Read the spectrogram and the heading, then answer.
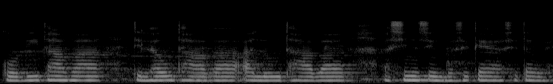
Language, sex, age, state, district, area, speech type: Manipuri, female, 18-30, Manipur, Thoubal, rural, spontaneous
